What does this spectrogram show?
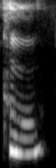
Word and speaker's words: cú: In Irish, coo, pronounced coo, means hound or greyhound.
